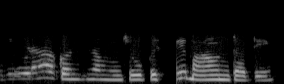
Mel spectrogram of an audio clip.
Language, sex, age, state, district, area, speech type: Telugu, female, 18-30, Andhra Pradesh, Alluri Sitarama Raju, rural, conversation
